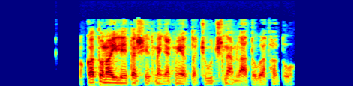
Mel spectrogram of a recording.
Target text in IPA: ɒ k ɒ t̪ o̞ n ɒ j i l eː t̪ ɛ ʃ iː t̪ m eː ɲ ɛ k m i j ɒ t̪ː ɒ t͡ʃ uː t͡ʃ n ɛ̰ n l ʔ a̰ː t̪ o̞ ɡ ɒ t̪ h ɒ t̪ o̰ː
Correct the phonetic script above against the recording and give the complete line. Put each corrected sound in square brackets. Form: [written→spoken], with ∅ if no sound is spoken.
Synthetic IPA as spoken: ɒ k ɒ t̪ o̞ n ɒ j i l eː t̪ ɛ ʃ iː t̪ m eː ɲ ɛ k m i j ɒ t̪ː ɒ t͡ʃ uː t͡ʃ n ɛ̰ [n→m] l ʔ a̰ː t̪ o̞ ɡ ɒ t̪ h ɒ t̪ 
